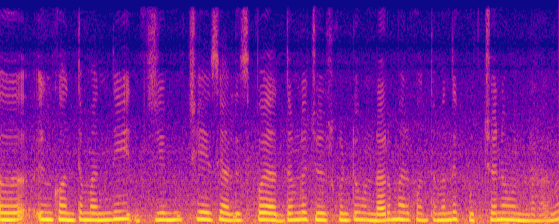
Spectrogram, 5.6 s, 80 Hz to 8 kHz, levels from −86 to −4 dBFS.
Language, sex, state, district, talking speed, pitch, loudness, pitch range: Telugu, female, Andhra Pradesh, Guntur, 105 wpm, 245 Hz, -12 LUFS, 230-250 Hz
